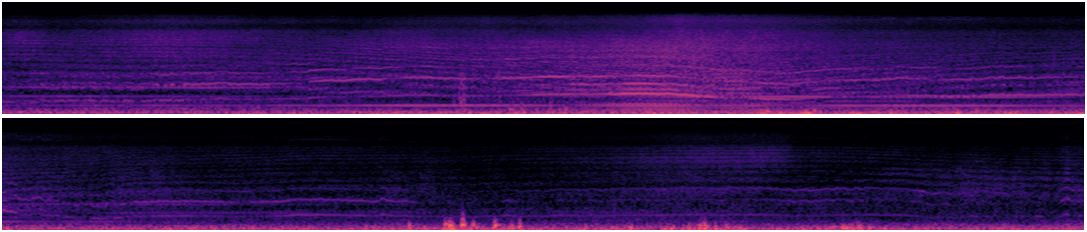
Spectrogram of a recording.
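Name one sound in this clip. A small model plane engine whines overhead, rising then falling in pitch as it passes and fades away.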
